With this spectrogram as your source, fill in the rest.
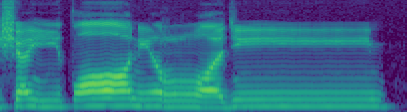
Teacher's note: طا کو موٹا پڑا جاتا ہے اور شی یائے لین ہے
